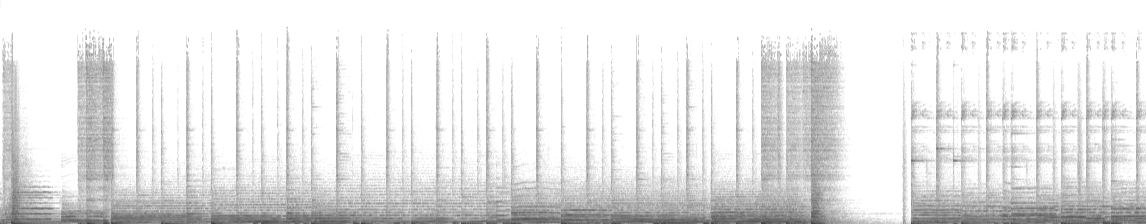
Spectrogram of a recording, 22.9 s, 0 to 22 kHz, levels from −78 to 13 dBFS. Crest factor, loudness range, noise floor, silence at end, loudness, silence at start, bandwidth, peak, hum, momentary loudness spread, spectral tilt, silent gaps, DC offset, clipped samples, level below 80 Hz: 18 dB; 4 LU; -59 dBFS; 0 s; -21 LUFS; 0 s; 19.5 kHz; -2 dBFS; none; 6 LU; -6.5 dB/octave; none; under 0.1%; under 0.1%; -26 dBFS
